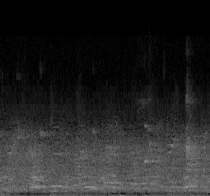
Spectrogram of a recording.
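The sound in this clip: A basketball being dribbled on a court during a game, with a few dull bounces barely standing out from a dense, steady background roar.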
